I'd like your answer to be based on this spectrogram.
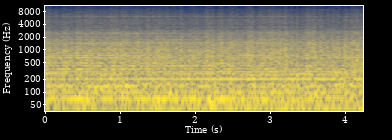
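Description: A motorcycle rides through Singapore's MCE undersea tunnel at about 80 km/h, producing a steady, loud, broadband roar of engine and wind that echoes off the enclosed walls with no break.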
